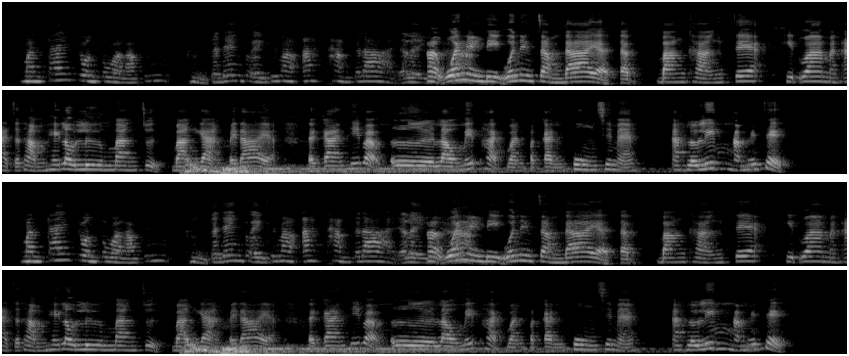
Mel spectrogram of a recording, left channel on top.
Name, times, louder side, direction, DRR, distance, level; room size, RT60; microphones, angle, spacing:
voice 1, 0.2-4.7 12.1-12.3 15.5-16.0, right 2 dB, 75° right, 4.0 m, -39 dB
voice 2, 4.2-14.8 15.1-16.3, left 4 dB, 30° left, 0.5 m, -31 dB
sound 1, 10.2-14.7 15.1-15.2, right 1 dB, 20° right, 0.6 m, -34 dB
11.0 x 4.3 x 2.9 m
head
